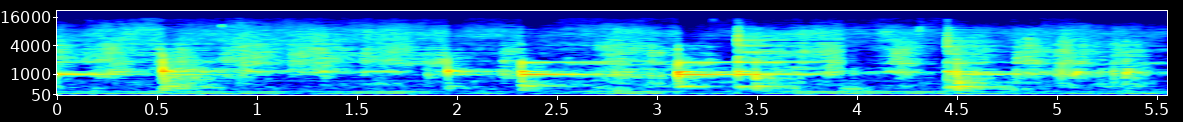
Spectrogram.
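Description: Pepper and kalpasi dry-roasting in a pan for a Chettinad chicken curry, with soft steady sizzling and repeated scraping and stirring strokes close up, no voices.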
